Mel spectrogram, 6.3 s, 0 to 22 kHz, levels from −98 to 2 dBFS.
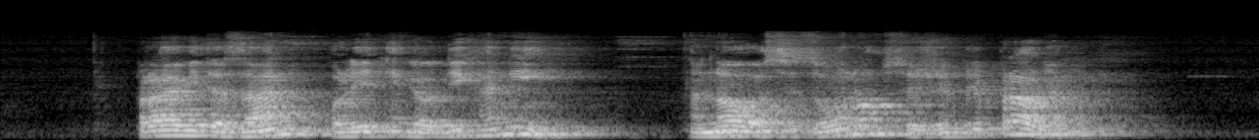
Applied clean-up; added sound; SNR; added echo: none; none; none; reverberation time 0.6 s.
